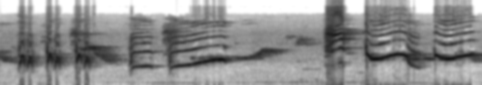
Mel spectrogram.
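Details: Masked laughingthrush song for teaching other birds: short harsh notes, then rising whistled slurs, a pause, and a loud burst followed by more upslurred whistles.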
